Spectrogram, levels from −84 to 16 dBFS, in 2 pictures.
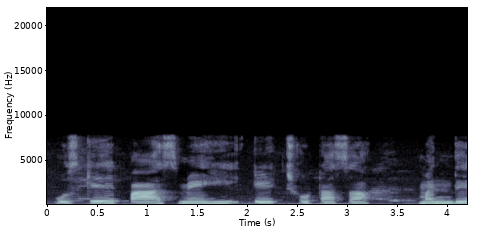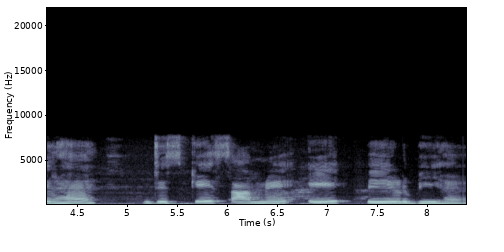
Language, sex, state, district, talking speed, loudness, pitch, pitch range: Hindi, male, Chhattisgarh, Raipur, 105 wpm, -17 LUFS, 170 Hz, 165-180 Hz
